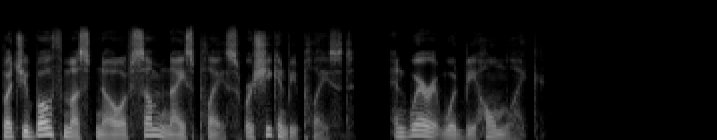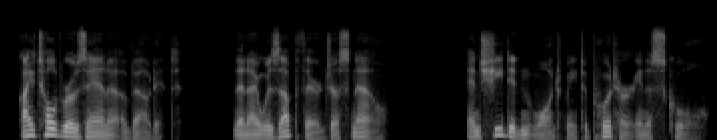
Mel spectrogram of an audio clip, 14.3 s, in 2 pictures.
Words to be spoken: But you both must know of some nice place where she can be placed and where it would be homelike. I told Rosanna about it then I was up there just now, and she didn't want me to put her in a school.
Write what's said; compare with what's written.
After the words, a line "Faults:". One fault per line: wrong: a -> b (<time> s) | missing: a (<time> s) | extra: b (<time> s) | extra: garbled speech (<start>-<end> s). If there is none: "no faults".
But you both must know of some nice place where she can be placed and where it would be homelike. I told Rosanna about it then I was up there just now, and she didn't want me to put her in a school.
Faults:
no faults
